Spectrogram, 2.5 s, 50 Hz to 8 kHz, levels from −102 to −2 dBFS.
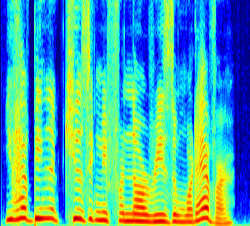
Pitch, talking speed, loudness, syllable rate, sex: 265 Hz, 215 wpm, -14 LUFS, 6.1 syllables/s, female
